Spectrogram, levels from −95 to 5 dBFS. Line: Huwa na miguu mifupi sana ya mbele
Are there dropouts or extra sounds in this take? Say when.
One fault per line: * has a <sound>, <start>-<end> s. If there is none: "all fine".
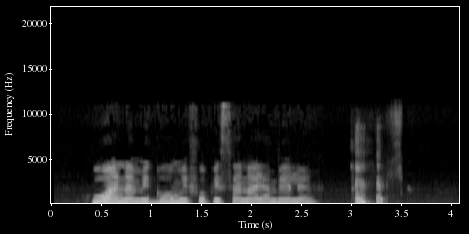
* has a laugh, 3.0-3.5 s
